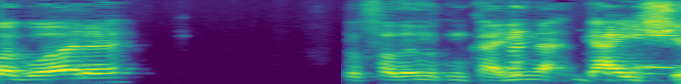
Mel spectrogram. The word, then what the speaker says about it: Gaichi: Quem chegou agora, estou falando com Karina Gaiche. É assim mesmo a pronúncia, Karina? Gaiche? Gaishi.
